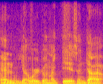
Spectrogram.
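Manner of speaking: ordinary talk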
